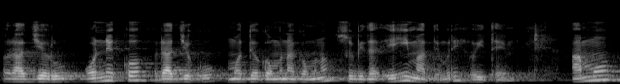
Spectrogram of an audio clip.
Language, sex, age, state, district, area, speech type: Odia, male, 60+, Odisha, Boudh, rural, spontaneous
